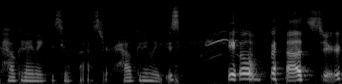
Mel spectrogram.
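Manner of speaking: mock muttering under the breath. Retelling what the surgeon said at a checkup: imitating muttering under breath. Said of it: "under his breath".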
